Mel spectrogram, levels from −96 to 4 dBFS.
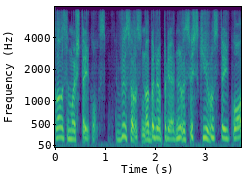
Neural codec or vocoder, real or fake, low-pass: autoencoder, 22.05 kHz, a latent of 192 numbers a frame, VITS, trained on many speakers; fake; 7.2 kHz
